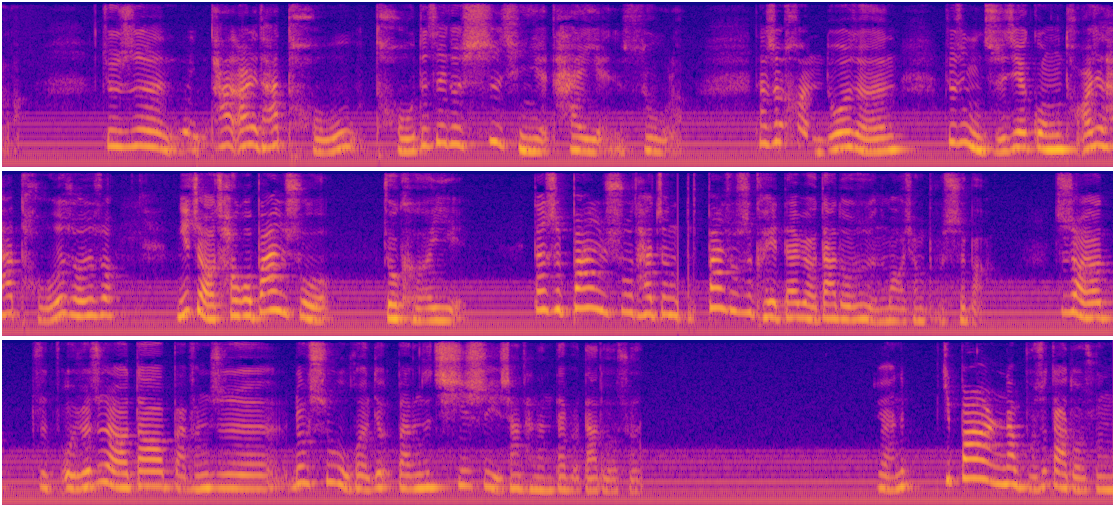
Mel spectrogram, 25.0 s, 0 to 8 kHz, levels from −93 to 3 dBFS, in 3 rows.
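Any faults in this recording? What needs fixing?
A ground loop or a nearby transformer is feeding the 60 Hz power line into the signal path, producing mains hum for the full length of the recording. It sits as a steady low tone with some low harmonics, strong enough to be clearly audible at roughly 10 dB below the speech, so it muddies the bottom end throughout. To prevent it, break the ground loop with a balanced connection or isolation transformer and move the cabling away from power supplies.

The far end was most likely playing the call on a loudspeaker while its echo canceller let part of that playback back into its microphone, producing echo leak. From 1.34 to 1.57 s, a delayed copy of the speech arrives 224 ms behind the original at nearly the same loudness as the speech itself. From 21.3 to 22.01 s, the same 224 ms echo returns, very faint this time. To prevent it, use a headset on the far end or improve its echo cancellation.

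Between 13.4 and 13.52 s, a 40 ms chunk of audio arrived or was written two chunks late, producing chunks out of order. Nothing is missing, but that piece plays after the two chunks that should follow it, so the moment sounds jumbled, with three hard joins. To prevent it, reorder chunks by sequence number in the buffer before playback or writing.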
